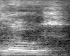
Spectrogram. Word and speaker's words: Lowe's: lot this because there's a Lowe's store l-o-w-e-s lows well oews they spell it and also a Walmart out there and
